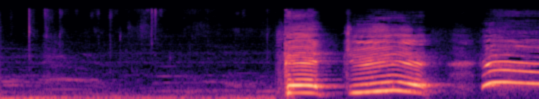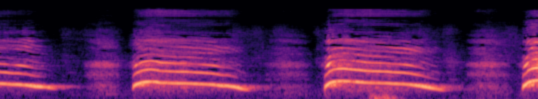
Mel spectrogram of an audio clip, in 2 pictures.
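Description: A faint low hum, then about two seconds in a voice starts a series of about five loud, long vocal cries, each sliding up and then down in pitch.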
